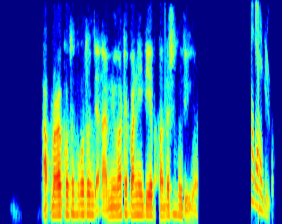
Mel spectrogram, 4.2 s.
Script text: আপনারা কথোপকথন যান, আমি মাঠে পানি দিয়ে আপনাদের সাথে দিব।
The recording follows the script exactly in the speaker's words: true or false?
true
